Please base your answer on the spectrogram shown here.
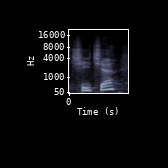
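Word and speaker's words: Cice: Her name is Chicha. She's going to be answering your questions. So you can go and say what's up to her. Her name is spelled C-I-C-E, Chicha.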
